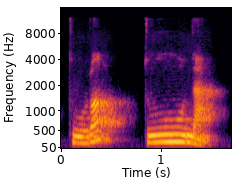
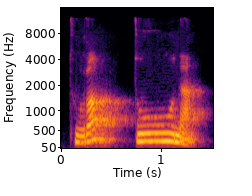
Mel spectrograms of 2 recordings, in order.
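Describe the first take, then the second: Both takes have the same delivery.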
